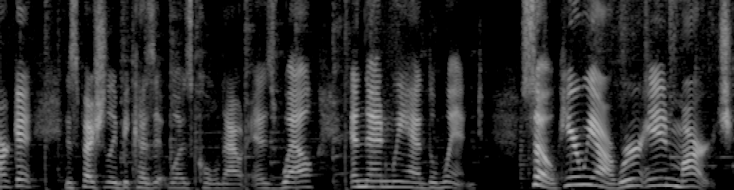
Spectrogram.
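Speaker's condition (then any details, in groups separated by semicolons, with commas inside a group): No condition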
